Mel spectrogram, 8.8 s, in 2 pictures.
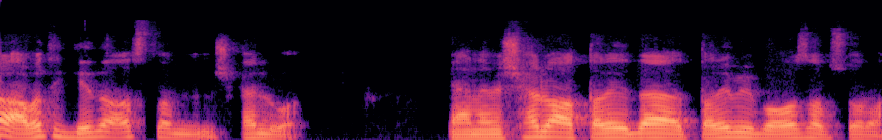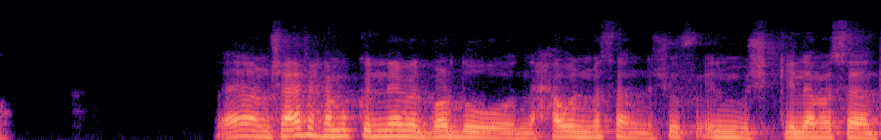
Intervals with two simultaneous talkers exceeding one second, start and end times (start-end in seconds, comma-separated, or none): none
